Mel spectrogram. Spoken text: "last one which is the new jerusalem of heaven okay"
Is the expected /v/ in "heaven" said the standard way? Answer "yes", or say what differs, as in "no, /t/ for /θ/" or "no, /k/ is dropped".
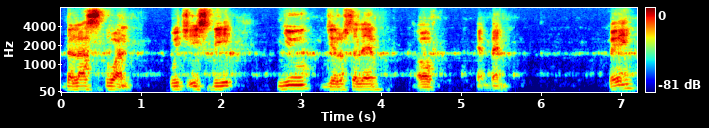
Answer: no, /b/ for /v/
